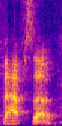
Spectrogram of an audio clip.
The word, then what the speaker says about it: FAFSA: It's FAFSA, not FAFSA, but we gonna go with it.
